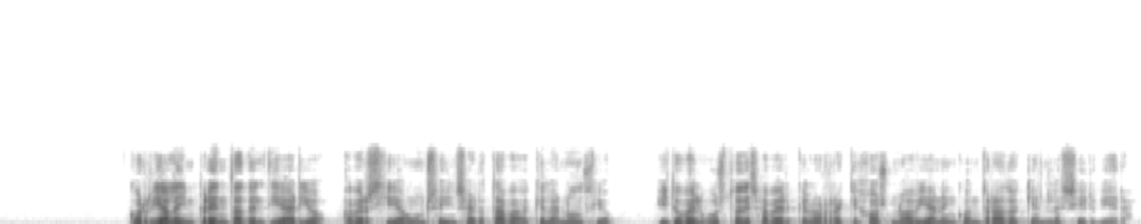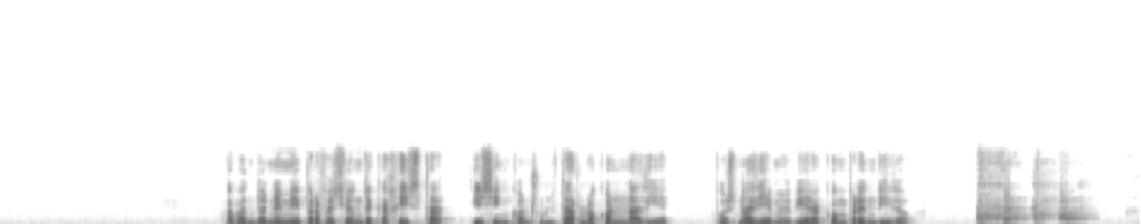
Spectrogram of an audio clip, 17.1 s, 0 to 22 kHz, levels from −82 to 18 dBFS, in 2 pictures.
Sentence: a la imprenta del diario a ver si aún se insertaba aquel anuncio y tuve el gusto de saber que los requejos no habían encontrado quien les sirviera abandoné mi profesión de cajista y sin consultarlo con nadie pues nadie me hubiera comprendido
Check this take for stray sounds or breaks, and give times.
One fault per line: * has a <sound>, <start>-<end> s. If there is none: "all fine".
* has a cough, 15.9-16.8 s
